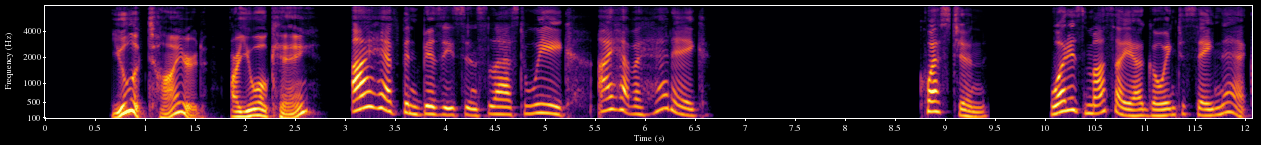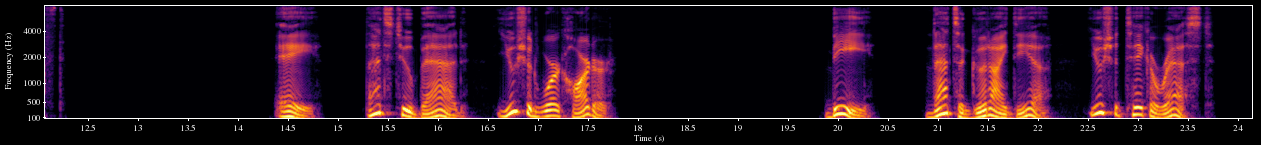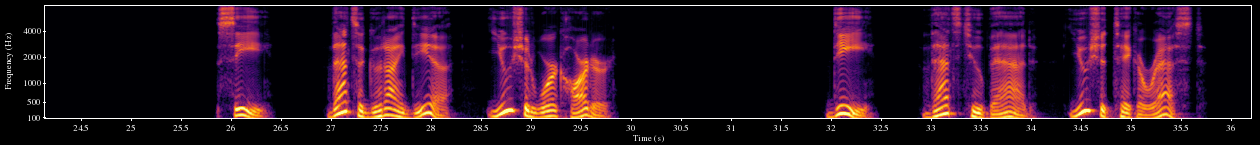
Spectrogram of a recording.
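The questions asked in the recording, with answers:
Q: What is Masaya going to say next?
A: D: That's too bad. You should take a rest.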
